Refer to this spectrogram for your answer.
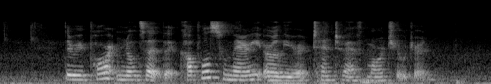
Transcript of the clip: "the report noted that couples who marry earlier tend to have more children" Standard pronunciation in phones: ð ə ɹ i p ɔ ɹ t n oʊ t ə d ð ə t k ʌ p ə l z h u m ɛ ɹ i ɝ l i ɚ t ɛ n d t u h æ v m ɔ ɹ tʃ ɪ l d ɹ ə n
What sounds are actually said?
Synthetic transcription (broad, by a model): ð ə ɹ i p ɔ ɹ t n oʊ t ə d ð ə t k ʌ p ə l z h u m ɛ ɹ i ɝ l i ɚ t ɛ n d t u h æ v m ɔ ɹ tʃ ɪ l d ɹ ə n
